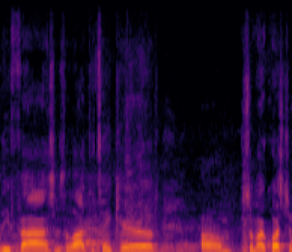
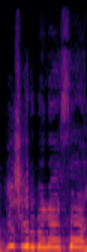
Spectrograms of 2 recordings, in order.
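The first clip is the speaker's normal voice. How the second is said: much higher, mocking voice of a know-it-all man; mock scolding quote. Host mocking a man telling a woman she should have stayed outside. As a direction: parody the guy lecturing her. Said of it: "be telling her".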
